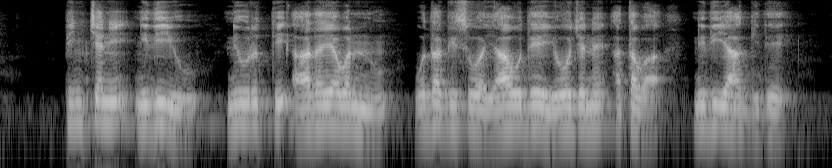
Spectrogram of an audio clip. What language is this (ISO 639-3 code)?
kan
